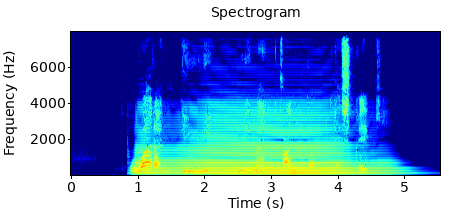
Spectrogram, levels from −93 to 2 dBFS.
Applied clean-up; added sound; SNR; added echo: none; Wind instrument, woodwind instrument; -1 dB; none.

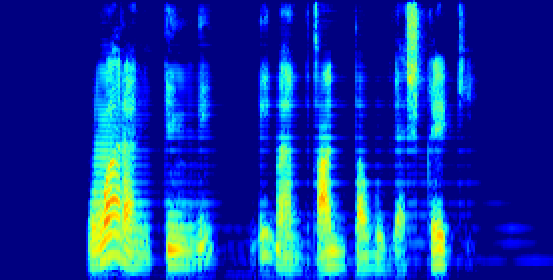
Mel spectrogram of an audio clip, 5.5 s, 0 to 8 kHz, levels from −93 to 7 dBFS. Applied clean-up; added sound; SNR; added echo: neural mask model DeepFilterNet 3.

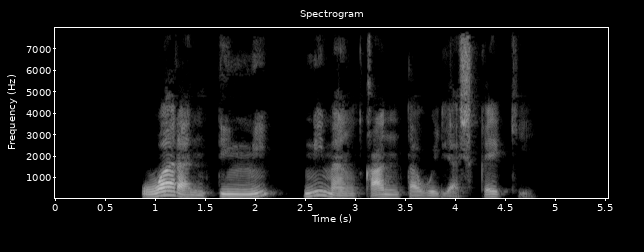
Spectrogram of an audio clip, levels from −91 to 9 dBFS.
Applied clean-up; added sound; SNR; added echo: none; none; none; none.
